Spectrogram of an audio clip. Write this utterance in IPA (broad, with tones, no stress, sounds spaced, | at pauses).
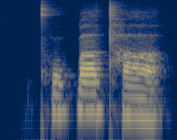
kʰ o˦ k͡p a˦ tʰ a˨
